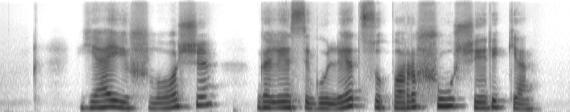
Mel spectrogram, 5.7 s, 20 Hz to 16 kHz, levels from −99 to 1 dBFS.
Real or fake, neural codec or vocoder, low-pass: fake; autoencoder, 48 kHz, 32 numbers a frame, DAC-VAE, trained on Japanese speech; 14.4 kHz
